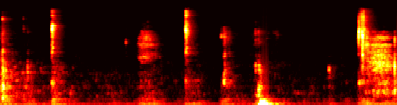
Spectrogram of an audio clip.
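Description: A computer mouse clicks a few times at irregular intervals, with sharp, quiet, close taps separated by near silence.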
